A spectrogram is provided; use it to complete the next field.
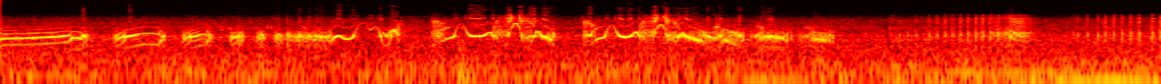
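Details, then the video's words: Green pigeon calling: a run of mellow whistled notes that bend up and down and wobble, given continuously in a quick series over a steady low background hum. "SUARA BURUNG PUNAI"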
